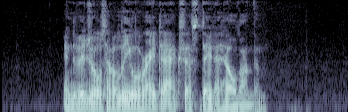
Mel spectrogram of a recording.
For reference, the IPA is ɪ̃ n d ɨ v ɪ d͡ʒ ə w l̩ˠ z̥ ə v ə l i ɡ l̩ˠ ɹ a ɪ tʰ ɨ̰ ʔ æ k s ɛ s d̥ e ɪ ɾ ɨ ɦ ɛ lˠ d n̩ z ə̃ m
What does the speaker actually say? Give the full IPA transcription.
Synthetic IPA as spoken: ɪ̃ n d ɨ v ɪ d͡ʒ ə w l̩ˠ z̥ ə v ə l i ɡ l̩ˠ ɹ a ɪ tʰ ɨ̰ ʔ æ k s ɛ s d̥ e ɪ ɾ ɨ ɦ ɛ lˠ d n̩ ð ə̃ m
